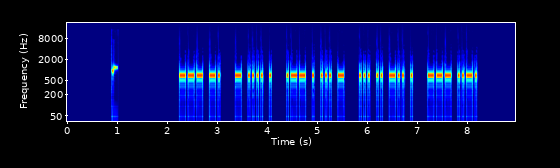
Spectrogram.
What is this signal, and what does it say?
Morse code, heard as a keyed tone, about 28 wpm, 700 Hz. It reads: ON THE WEST SIDE OF
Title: Sets of 5 Words Encore2 28wpm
